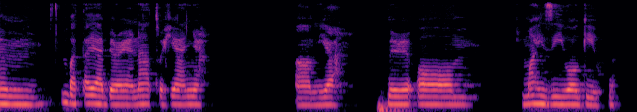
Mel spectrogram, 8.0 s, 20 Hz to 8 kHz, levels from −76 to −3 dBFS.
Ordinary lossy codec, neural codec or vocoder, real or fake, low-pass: none; none; real; 7.2 kHz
